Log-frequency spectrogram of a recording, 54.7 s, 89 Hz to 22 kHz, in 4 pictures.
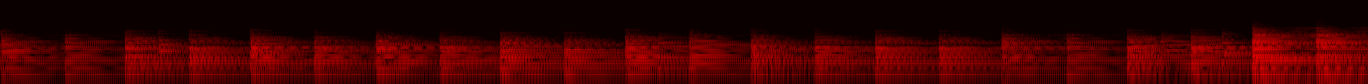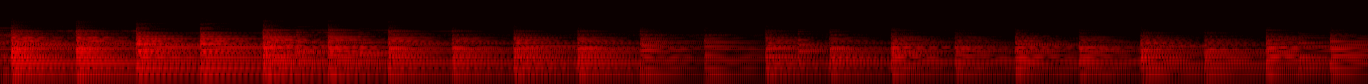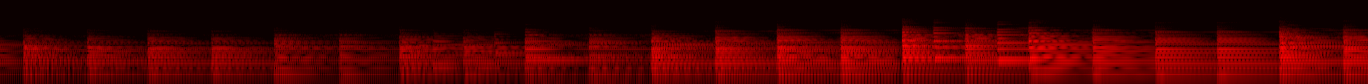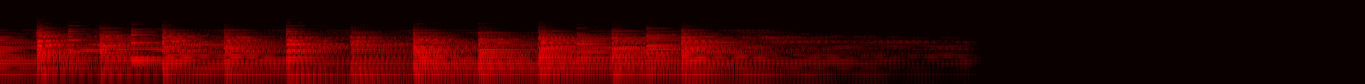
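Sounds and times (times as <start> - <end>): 
piano piece: 0.0 - 50.8.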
